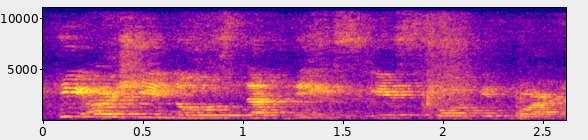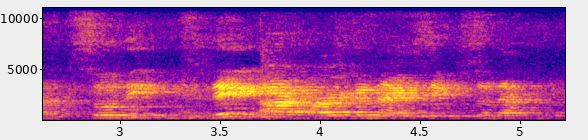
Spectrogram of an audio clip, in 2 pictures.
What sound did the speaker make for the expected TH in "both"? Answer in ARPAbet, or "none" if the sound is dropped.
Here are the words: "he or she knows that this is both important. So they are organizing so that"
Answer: T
